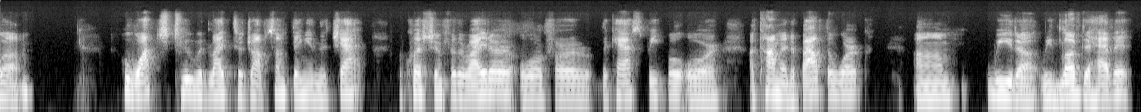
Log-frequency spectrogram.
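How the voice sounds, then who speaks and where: A middle-aged host leads a post-show talk at an unhurried pace. The delivery is reflective and halting, with words often repeated while searching for the next thought. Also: medium pitch, little pitch movement, darkish tone. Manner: reflective, halting with word repetitions. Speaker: theater director and discussion host.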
